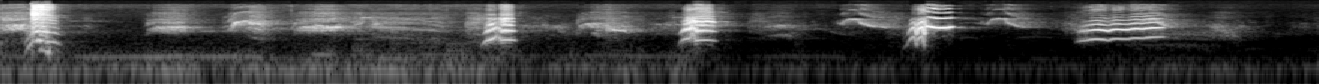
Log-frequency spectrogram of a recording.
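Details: Loud talking parrot makes abrupt shrill squawks and chirps at irregular intervals, ending in a wavering, rising harmonic call; faint low hum underneath at first.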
